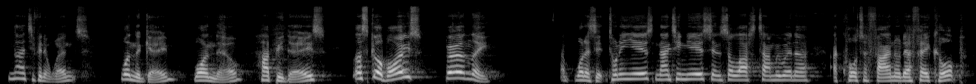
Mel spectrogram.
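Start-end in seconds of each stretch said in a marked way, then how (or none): 3.5-4.9 excited cheer. Real, not acted. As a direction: cheer the lads on. Celebrating a cup win.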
